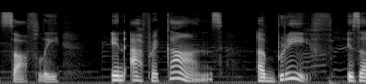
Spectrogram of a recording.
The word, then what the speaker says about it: brief: The IE sounded just like the EE in English, making it sound exactly like the English word brief.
